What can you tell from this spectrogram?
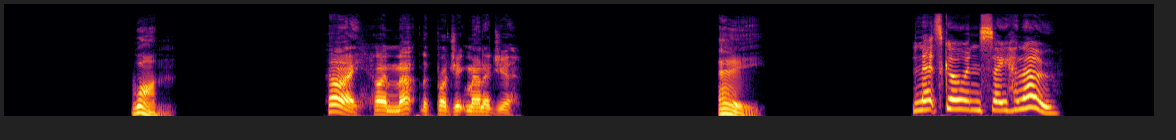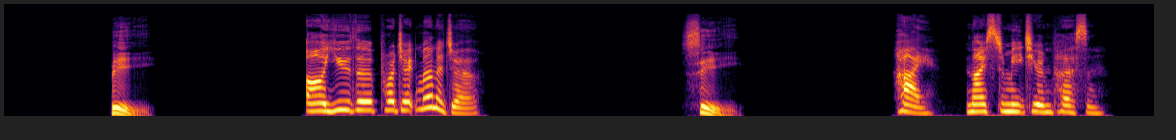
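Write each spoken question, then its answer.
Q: Hi, I'm Matt, the project manager.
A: C: Hi, nice to meet you in person.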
